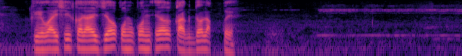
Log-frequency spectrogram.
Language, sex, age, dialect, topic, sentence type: Marathi, male, 18-24, Varhadi, banking, question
